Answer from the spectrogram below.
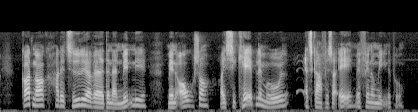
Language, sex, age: Danish, male, 44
